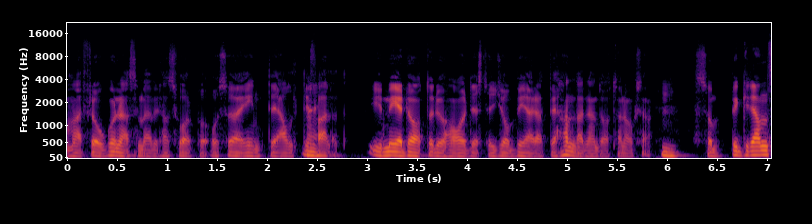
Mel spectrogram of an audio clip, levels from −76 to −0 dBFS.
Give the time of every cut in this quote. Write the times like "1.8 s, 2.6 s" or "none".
5.9 s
